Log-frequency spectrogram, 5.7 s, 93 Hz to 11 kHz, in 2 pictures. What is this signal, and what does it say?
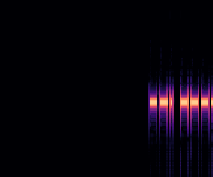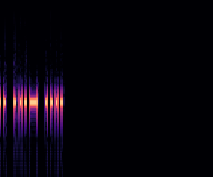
Morse code, heard as a keyed tone, about 36 wpm, 700 Hz. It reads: G8VH
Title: DXCC-100 Call Signs - 4 Characters - 35wpm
